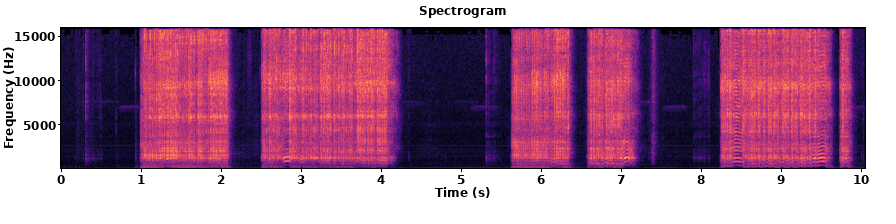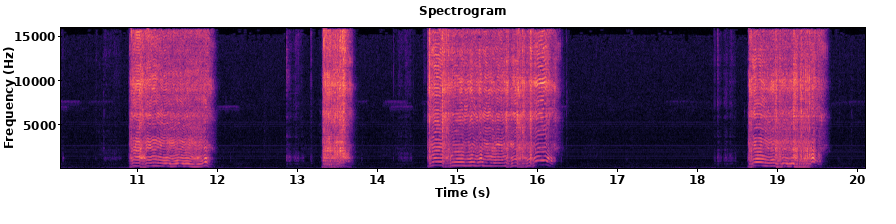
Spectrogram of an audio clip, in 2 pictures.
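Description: A rotary tool whines in short bursts, its pitch rising and falling as it grinds into a pumpkin.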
